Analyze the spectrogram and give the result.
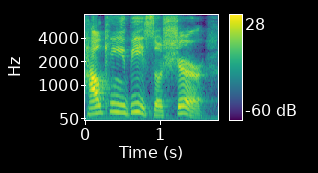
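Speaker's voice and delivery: usual speaking voice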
